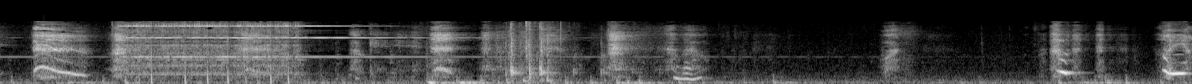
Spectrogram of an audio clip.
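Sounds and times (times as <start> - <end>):
telephone ringing: 0.0 - 8.8.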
